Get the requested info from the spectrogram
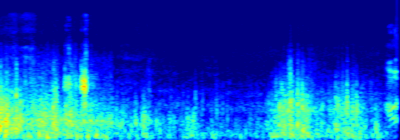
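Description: Wind buffeting the microphone in gusts: strong at first, easing off about two seconds in, then picking up again.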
